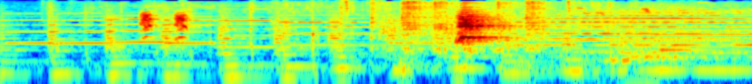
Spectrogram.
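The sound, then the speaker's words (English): The dog Santa's Little Helper barks and yips in a few short, sharp bursts, with a louder outburst near the end, over a steady tonal musical background. “Hey, boy, come here. You're a good dog.”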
